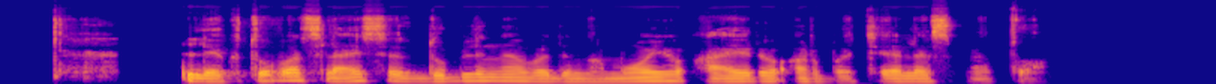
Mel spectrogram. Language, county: Lithuanian, Utena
